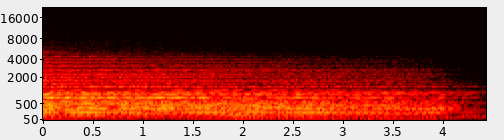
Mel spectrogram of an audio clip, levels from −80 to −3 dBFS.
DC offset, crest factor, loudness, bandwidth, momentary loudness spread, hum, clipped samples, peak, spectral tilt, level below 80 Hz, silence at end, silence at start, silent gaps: under 0.1%; 14 dB; -34 LUFS; over 20 kHz; 10 LU; 50 Hz at -55 dBFS; under 0.1%; -18 dBFS; -6.5 dB/octave; -58 dBFS; 0 s; 0 s; none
